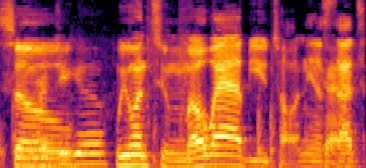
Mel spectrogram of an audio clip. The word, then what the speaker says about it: Moab: what would you like so we went to moab utah yes that's how it's pronounced m-o-a-b it's a town smaller than the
